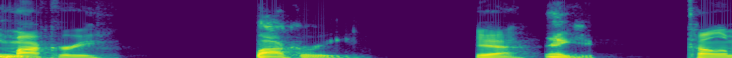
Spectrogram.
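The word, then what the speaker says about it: Mochrie: they would make fun of drew i can't pronounce his last name but it's colin moochie m o c h r e r i e m o c h r i e mockery mockery yeah thank you colin macri yes yeah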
